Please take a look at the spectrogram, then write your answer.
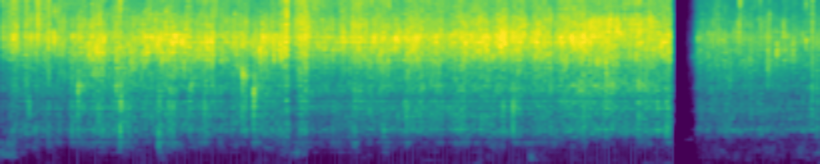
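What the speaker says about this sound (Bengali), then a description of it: "ওই তেলের মধ্যে দিয়ে দিচ্ছি কালো জিরা আর একটি শুকনো লঙ্কা, দিচ্ছি কেটে রাখা আলু" Steady, loud sizzle of nigella seeds, a dried chilli and cut potatoes frying in hot oil, a continuous hiss with faint stirring clicks, briefly cutting out near the end before resuming.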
